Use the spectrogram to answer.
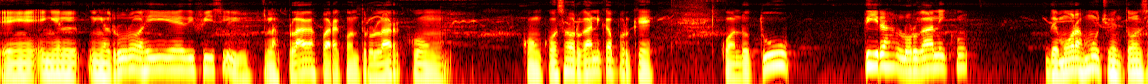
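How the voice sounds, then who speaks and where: Amid noticeable background noise, a man speaks fairly slowly at a medium pitch, keeping his loudness very even and his pitch variation ordinary. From Chiriquí, Panama. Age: young. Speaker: farmer. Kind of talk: interview. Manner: halting.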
